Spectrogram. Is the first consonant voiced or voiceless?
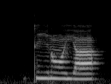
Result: voiceless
